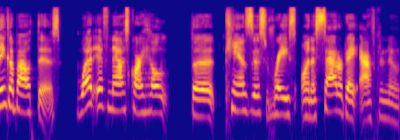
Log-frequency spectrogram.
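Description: A woman with an American accent speaks at a fairly slow pace and medium pitch, her animated tone showing ordinary pitch variation at very even loudness. The sound is dry and close with no echo, a very clean recording with a silent background. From Los Angeles. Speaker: podcast co-host. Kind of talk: casual chat.

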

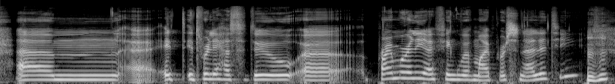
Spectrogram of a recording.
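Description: Speaking at a fairly slow pace with a Polish accent, a woman keeps her intonation fairly even. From Poland. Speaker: customer experience manager. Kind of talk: radio interview. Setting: studio.

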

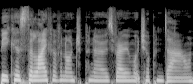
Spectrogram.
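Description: A woman with a British accent, medium pitch and moderate pace, in a very clean recording with a silent background. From England. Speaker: podcast host. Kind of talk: interview. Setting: hotel recording venue.

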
